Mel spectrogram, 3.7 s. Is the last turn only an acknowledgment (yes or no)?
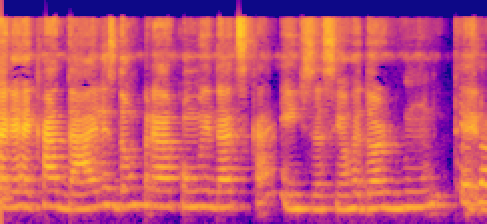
no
